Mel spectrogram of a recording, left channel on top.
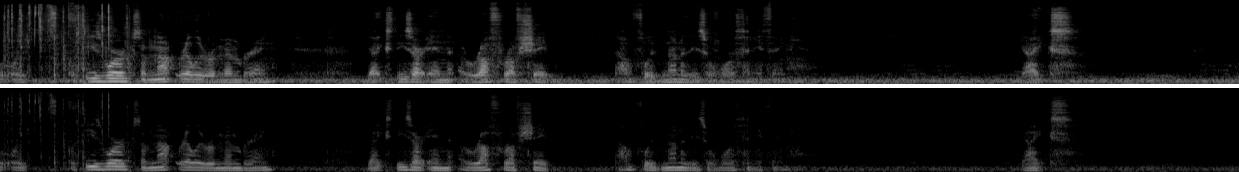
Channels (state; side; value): quieter; right; 5.8 dB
